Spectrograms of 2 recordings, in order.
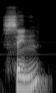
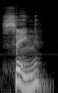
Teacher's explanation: tenemos la palabra sin, que significa pecado, con la N alveolar, y sing, que significa cantar, con la N velarizada.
